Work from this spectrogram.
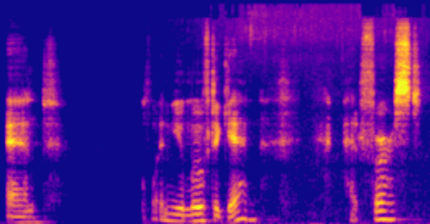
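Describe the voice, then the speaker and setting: An actor playing a devoted, grieving male dryad in an intimate audio roleplay, speaking tenderly and haltingly with a husky, breathy voice. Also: medium pitch, full character voice. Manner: slow, halting, tender pleading with sighs.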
